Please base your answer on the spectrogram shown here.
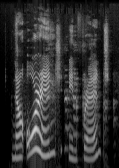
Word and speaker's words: orange: And orange in French is pronounced as orange.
